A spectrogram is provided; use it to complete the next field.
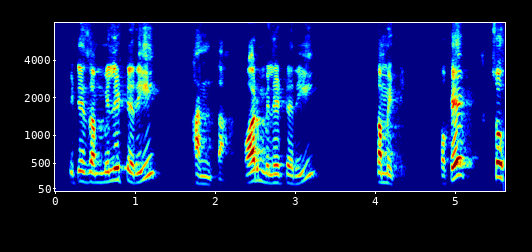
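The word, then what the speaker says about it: junta: It is called a military hunter. Okay, it's written as ju gua but it is pronounced as ha. It is actually I think a Spanish word.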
